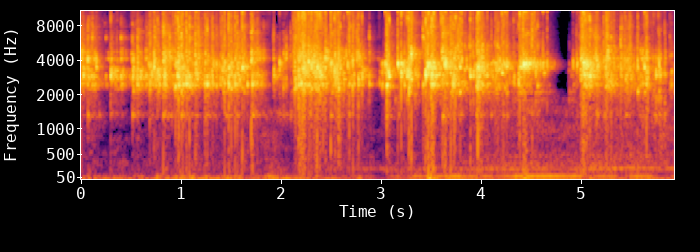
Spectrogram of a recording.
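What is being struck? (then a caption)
Cowrie shell bracelet. A cowrie shell bracelet, held up on the fingers, is shaken in bursts, giving a dense, bright clicking rattle with almost no low end. Brief near-silent gaps fall around 2, 3 and 4.8 seconds before the shells rattle again.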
